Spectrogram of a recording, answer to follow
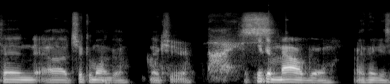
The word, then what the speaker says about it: Chickamauga: Chickamauga, I think is how you say it.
